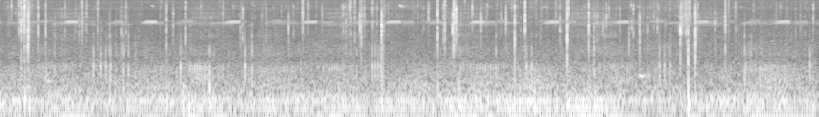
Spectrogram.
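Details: Gentle low purring of sleeping kitties, partly covered by a steadily chirping cricket repeating about once a second and frequent crackles from a fireplace in a spring garden setting.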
